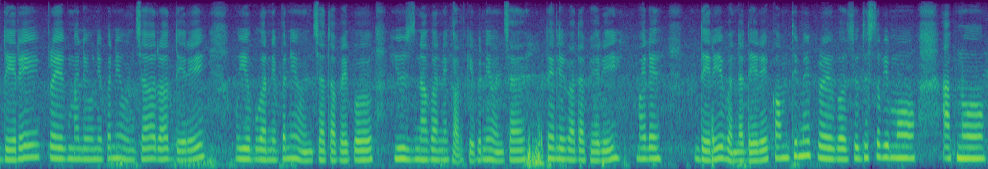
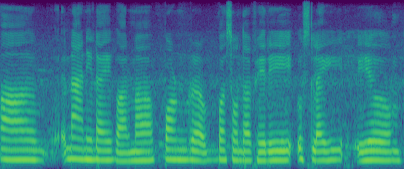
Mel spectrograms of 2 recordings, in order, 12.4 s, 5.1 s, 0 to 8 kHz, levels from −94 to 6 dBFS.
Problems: none marked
